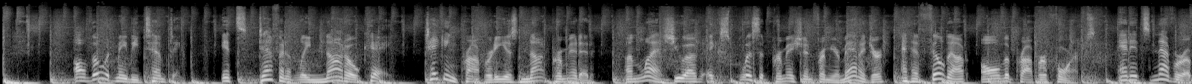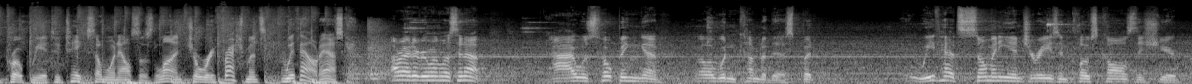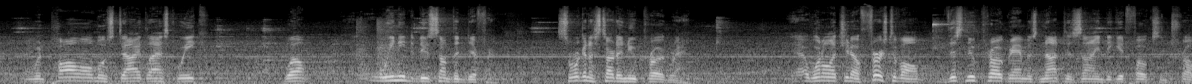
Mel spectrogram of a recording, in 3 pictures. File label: E-Learning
